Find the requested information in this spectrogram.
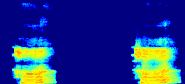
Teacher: after pronouncing the first rising sound huh you are at the high pitch point that you need to reset so your second sound can start low and have room to go up again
